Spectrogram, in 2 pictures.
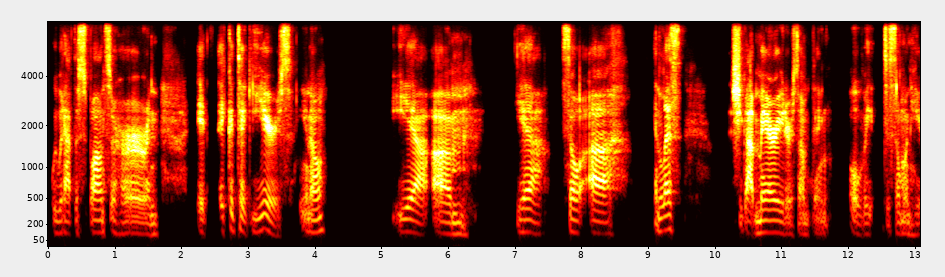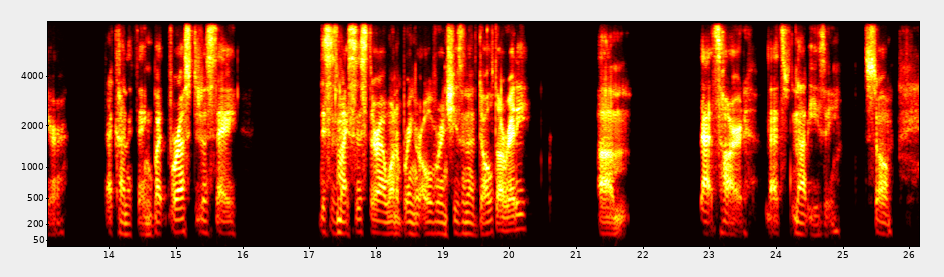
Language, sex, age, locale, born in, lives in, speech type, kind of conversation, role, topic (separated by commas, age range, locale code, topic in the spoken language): English, male, 55-59, en-US, United States, United States, conversation, advice, user, How can I balance feeling overwhelmed and excited with a new baby?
